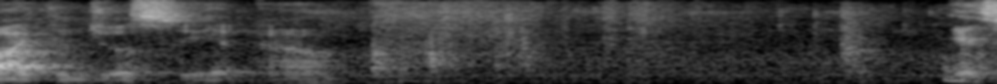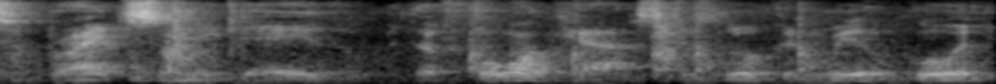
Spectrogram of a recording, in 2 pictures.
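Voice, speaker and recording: An actor and playwright performs his own dramatic stage monologue at a table read, playing a streetwise, nostalgic Brooklyn baseball fan. His voice is low, exaggerated and full of vocal fry, with deliberate pauses and big swings in volume. The recording is roomy, from a distant mic with faint noise.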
